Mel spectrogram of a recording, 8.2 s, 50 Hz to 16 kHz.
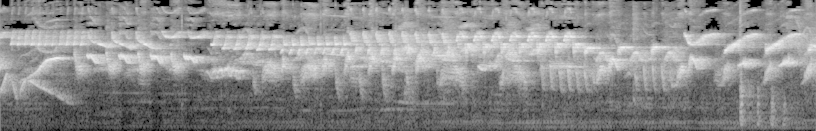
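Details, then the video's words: Hand-tamed caged Chinese hwamei, a strong high singer kept for fighting contests, delivering loud rising and falling whistles, then fast trilled and chattering runs of repeated notes. "Họa mi số 1129 Chim thuần sách tay hót cao cầu đấu tốt"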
